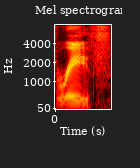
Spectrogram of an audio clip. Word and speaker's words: Ralph: Ralph Fines character or it's Rafe Fines. I just just learned this. I've been saying his name wrong the whole time. It's Rafe apparently. Unless I was being trolled because I I looked like a few different places that was saying it was Rafe and I was like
